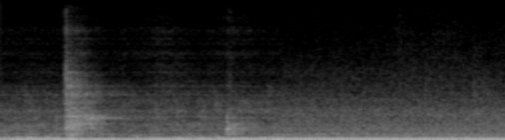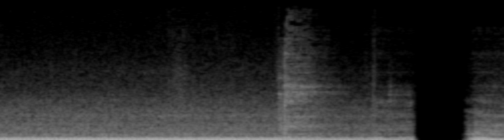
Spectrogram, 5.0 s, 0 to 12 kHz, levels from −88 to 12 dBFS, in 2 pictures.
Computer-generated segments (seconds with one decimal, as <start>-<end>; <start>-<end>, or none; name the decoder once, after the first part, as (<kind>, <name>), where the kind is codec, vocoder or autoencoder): 0.0-1.4 (codec, SNAC); 4.4-5.0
